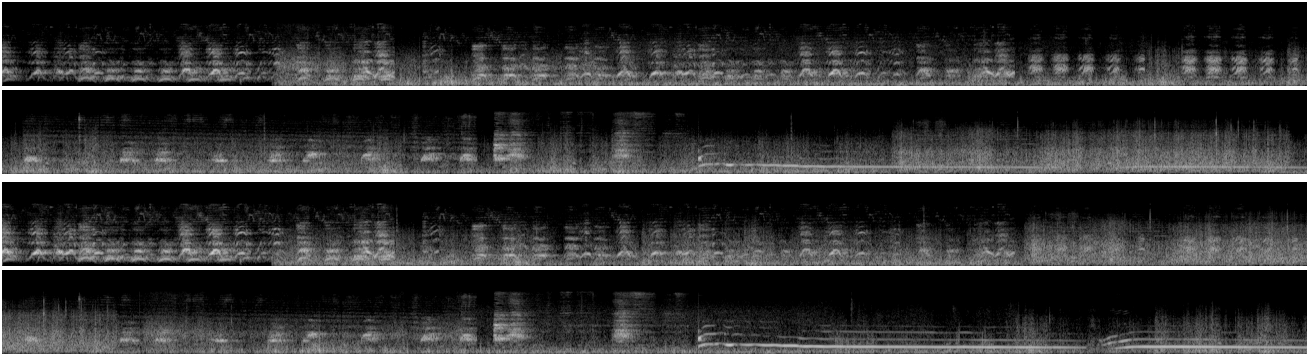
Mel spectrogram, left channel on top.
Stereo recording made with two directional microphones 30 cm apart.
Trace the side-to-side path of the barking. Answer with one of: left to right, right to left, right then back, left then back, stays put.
left then back.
